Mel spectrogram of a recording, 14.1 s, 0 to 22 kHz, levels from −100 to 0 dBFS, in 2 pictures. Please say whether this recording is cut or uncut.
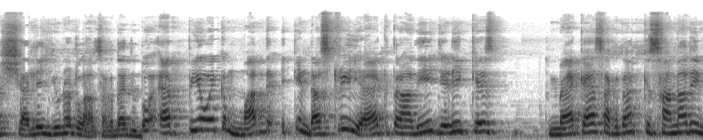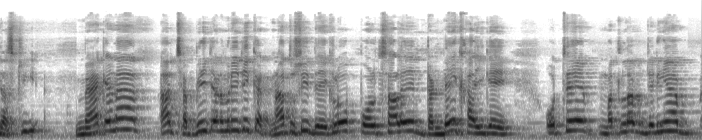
cut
